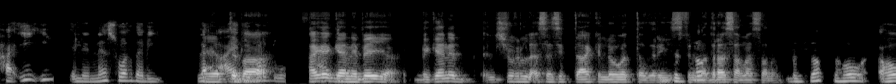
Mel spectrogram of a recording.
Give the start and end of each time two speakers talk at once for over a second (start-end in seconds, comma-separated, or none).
2.0-3.5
